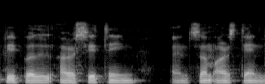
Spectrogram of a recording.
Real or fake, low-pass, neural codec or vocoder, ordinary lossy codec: fake; none; codec, 16 kHz, 8 kbps, FunCodec, trained on Chinese and English, 25 frames a second; none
